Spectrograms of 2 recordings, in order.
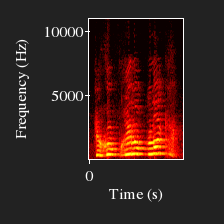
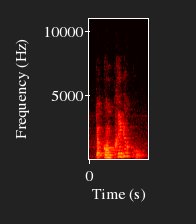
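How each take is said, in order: First: "blague" shouted high and loud; loud high question. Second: "coup" asked low and soft; quiet low question. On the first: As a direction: call out the question high over the room. Asks the audience, loud. (question criée bien haut) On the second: Asks again, quietly. (question murmurée, grave et douce) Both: Acted.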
